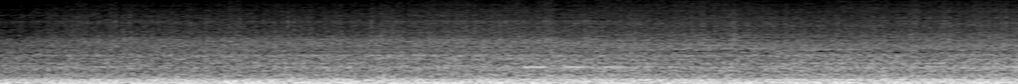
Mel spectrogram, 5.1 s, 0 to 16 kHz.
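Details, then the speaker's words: 2017 Chevy Impala Premier test drive after a transmission replacement, accelerating to about 55–60 mph; smooth engine and road hum with no slips, flares or clunks; the automatic shifts as it should. "it seemed like it shifted like it's supposed to pretty good"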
